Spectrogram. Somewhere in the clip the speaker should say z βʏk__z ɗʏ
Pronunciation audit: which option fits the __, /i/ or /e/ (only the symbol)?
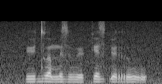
e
